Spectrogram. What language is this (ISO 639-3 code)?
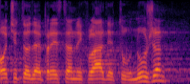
hrv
